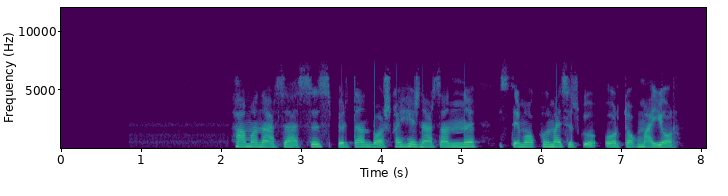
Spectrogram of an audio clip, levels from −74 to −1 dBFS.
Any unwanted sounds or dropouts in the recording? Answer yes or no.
no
